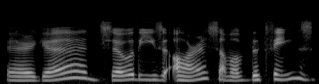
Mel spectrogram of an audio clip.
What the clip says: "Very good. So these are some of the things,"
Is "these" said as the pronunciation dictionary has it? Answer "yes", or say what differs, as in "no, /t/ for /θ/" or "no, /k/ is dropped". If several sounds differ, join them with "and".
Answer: yes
